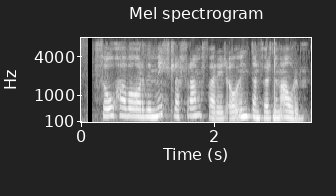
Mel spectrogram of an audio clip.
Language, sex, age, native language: Icelandic, female, 20-29, Icelandic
